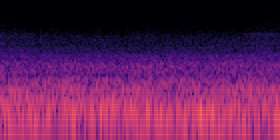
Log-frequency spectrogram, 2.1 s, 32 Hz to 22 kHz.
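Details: 2022 Geely Atlas Pro, two months old, at highway speed around 120–130 km/h: steady low droning hum without knocks or whine; owner suspects a seal or body issue, possibly a factory defect, not confirmed.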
